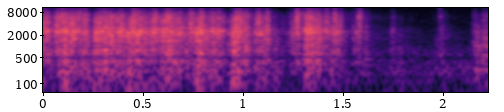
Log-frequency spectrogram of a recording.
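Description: Rapid crinkling and rattling of a paper packet of bass strings being handled and opened, a busy run of small crackles that fades away near the end.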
